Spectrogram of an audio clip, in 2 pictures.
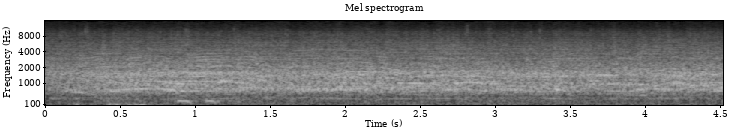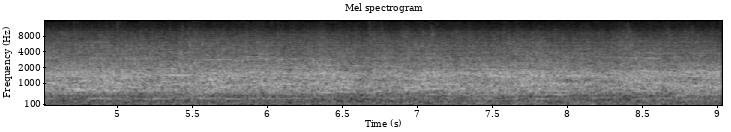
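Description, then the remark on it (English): A large crowd cheers and chants "lock her up" in 2023, many voices blending into a loud, steady roar that holds without a break for about nine seconds. “They are literally cheering, lock her up, dude.”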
